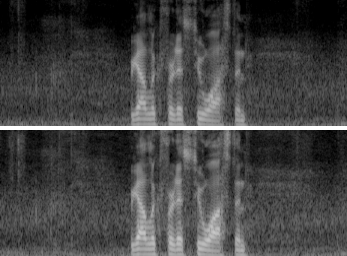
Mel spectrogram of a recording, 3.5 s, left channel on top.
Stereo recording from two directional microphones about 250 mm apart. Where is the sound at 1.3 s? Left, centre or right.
Centre.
